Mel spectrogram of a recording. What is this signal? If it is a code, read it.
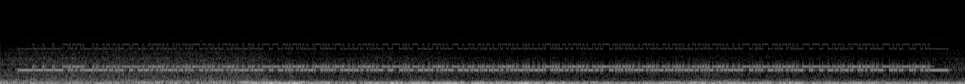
RTTY (75 baud, 170 Hz shift), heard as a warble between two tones, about 750 Hz centre, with the noise inside a car. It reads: 20597 24581 71594 36317 95691 97727 61368 85441 04186 15494 55987 52530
